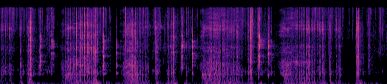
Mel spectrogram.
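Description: A metal utility blade scrapes a solid pink bar of soap into shavings. It makes a run of dry, crisp, tearing scrapes with sharp clicks between strokes. The sound is bright and thin with almost no low end.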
